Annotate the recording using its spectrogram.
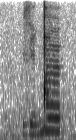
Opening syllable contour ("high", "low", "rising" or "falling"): low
